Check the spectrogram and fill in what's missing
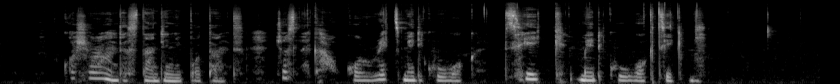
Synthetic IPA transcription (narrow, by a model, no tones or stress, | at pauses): kʰɔt͡ʃɔɹalɔ̃ndəstãndĩŋĩmpʰɔtʰãntd͡ʒ̥ɔstlaɪkhaʊkʰɔɹɛk̚tmɛdikʰalwɔk | tʰekmɛdikʰalwɔktʰekbi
